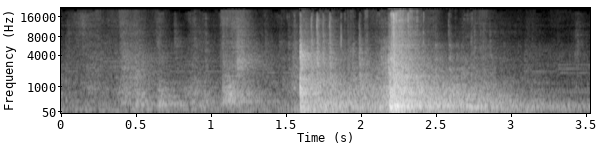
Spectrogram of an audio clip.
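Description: A driver's door closed on an old 1950 Dodge Power Wagon truck under cab repair, two heavy metallic thumps in quick succession, close and loud, with softer knocks before them.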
